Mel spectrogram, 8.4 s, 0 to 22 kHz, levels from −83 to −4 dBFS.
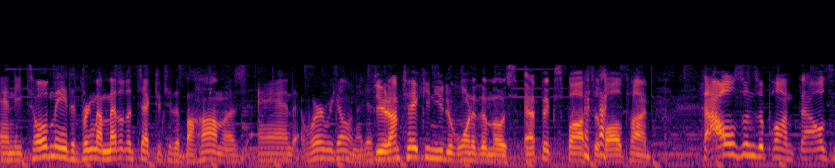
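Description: No technical faults can be heard anywhere in this audio.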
